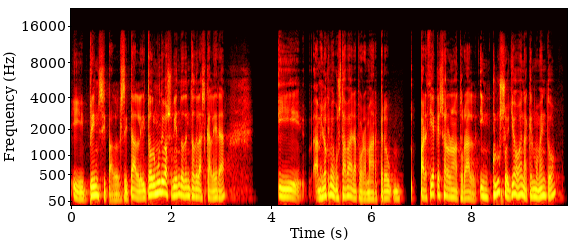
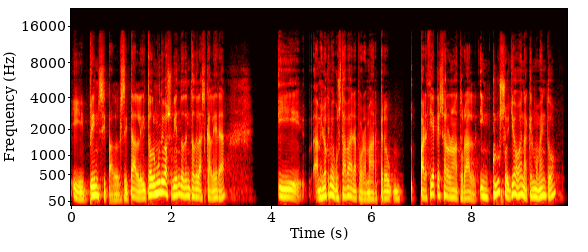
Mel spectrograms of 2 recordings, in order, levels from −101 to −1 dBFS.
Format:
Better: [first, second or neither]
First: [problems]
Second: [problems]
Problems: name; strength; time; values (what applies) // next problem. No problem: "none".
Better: neither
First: none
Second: none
